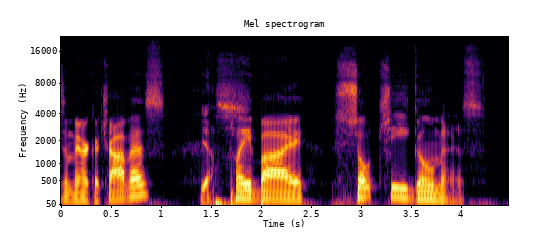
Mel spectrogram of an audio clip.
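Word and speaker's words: Xochitl Gomez: Chavez yes played by Sochi Gomez that's how you say it so Chi Gomez yeah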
